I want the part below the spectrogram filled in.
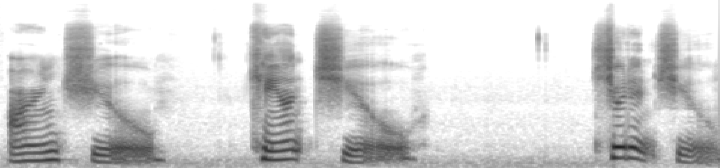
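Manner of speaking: slow "aren't you", "can't you", "shouldn't you", each ending in "chew"; linked "t" plus "you". Shown as a demonstration. Teacher lists examples, linking "aren't you", "can't you", "shouldn't you" with ch. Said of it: "tで終わるときはchewっていう発音に".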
